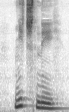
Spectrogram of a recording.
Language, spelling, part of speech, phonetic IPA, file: Ukrainian, нічний, adjective, [nʲit͡ʃˈnɪi̯], Uk-нічний.ogg
- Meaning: 1. night, nighttime (attributive) 2. nocturnal 3. nightly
